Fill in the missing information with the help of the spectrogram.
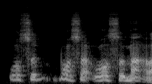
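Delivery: attempted regional accent, pitched high; Wayne Swinsko's accent. Angler calls out to friend in trouble, attempted regional accent. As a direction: have a rough go at his regional accent, high-voiced. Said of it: "I can't do the accent".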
